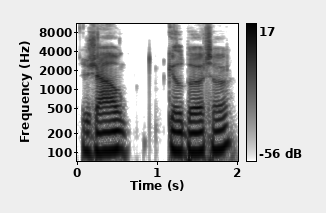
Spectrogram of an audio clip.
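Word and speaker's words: João Gilberto: um Sue George and um so how to pronounce his name Zhao Gilberto there's another one um he did an album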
